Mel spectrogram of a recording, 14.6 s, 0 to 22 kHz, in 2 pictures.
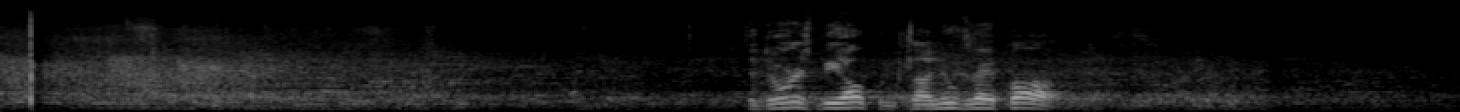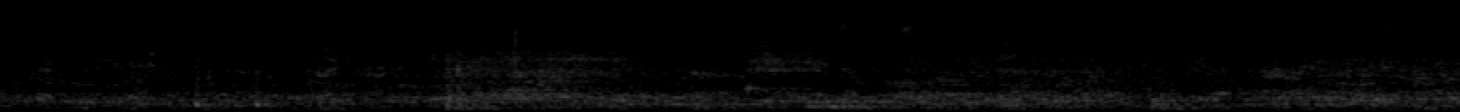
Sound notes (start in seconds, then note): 0.0 applause; 3.2 speaking French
